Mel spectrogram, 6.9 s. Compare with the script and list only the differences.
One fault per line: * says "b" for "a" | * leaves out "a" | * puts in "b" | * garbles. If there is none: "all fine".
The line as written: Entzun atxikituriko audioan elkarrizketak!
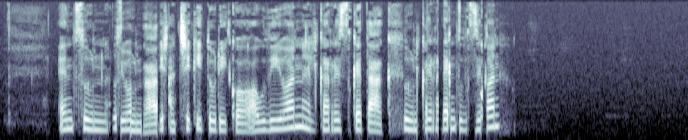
* garbles
* garbles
